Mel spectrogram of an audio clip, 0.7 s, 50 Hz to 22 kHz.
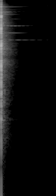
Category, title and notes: Sound effects > Other mechanisms, engines, machines
Circuit breaker switch-004
It's a circuit breaker's switch, as simple as that. Follow my social media please, I'm begging..
recording, sampling, foley, percusive, click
